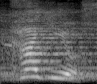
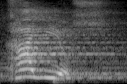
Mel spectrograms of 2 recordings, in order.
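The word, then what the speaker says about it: hagios (ἅγιος): que dice hagios, hagios, con J acento en la A, que quiere decir santo también.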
